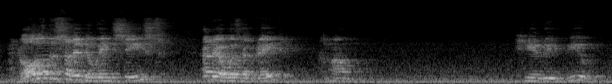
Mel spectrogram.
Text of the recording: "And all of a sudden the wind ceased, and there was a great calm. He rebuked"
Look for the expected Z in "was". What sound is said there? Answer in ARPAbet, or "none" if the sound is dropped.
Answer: Z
